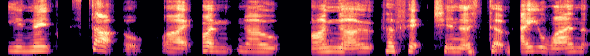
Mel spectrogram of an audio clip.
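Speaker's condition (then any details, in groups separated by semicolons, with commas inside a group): Athetoid spastic cerebral palsy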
